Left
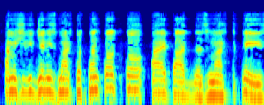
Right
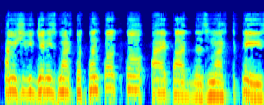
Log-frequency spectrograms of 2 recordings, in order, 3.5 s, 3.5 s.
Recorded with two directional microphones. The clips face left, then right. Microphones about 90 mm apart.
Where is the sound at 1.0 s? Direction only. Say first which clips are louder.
Left 3 dB; 15° left (ahead or behind).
